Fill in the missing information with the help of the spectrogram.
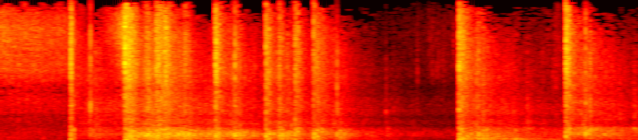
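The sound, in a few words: circle of leftover firecrackers (Böller) exploding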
